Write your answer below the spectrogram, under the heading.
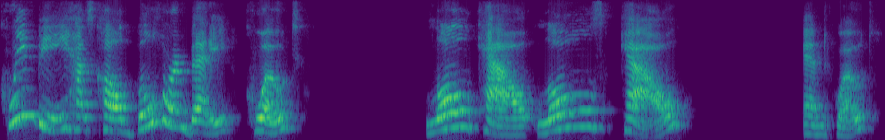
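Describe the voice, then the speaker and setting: A woman's voice: medium pitch, vocal fry, a bit bright, echoey room. A woman hosting a live stream, reading aloud dramatically with mocking, drily sardonic commentary.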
